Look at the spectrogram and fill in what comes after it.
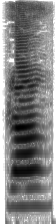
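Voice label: "rang1" Mandarin Chinese, high level tone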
